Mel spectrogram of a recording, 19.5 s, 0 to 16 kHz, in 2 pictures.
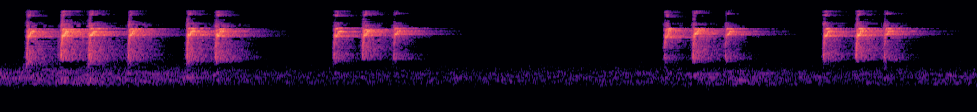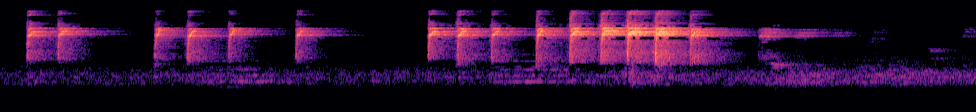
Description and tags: call of a blackbird, low-cut filtered. RodeNT4>Felmicbooster>iRiver-H120(Rockbox)/ canto de un mirlo, con filtro de paso alto
nature, blackbird, city, field-recording, birds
